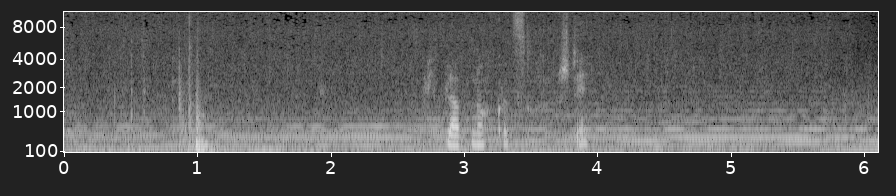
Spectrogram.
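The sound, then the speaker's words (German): Steady rain patters continuously on a hard surface, a dense even hiss broken by a few louder drips and knocks, while a person speaks briefly over it. “Du gehst rein, ziemlich nass vom Regen, stellst dich wieder zu dem Rest.”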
